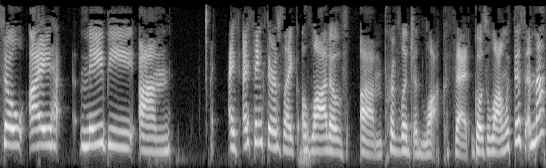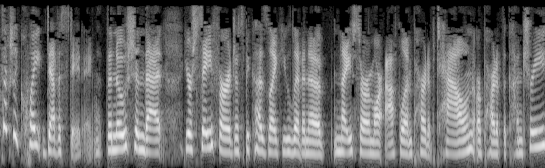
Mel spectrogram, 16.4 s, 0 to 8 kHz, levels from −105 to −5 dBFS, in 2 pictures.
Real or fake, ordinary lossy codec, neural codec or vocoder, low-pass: real; MP3, 32 kbps; none; 7.2 kHz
